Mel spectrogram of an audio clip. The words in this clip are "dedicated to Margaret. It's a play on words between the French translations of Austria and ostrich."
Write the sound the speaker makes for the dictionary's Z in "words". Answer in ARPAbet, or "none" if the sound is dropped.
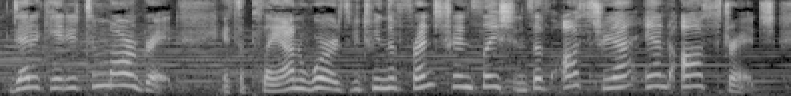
Z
